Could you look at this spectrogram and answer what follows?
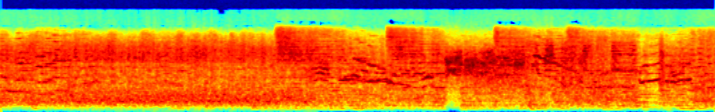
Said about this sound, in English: Where was this train originally heading? Dresden. It is now the Orient Express.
